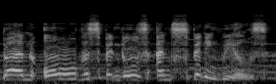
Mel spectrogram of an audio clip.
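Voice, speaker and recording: A man's voice: high-pitched, huge pitch swings, takes it slowly, pushed and bright, faint music behind, full character voice. A man voicing a commanding king who gives stern orders with an authoritative manner.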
